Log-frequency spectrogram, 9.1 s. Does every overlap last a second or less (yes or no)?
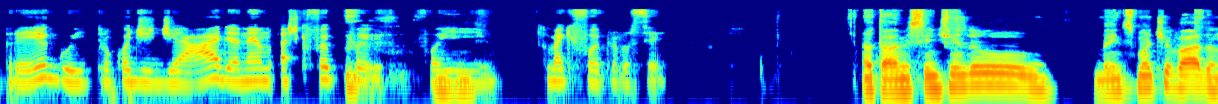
yes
